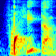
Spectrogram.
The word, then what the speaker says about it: fajita: Fajita, there's another word I hear pronounced very wrong.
